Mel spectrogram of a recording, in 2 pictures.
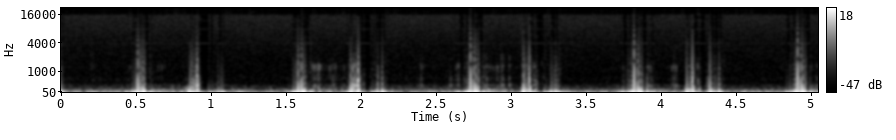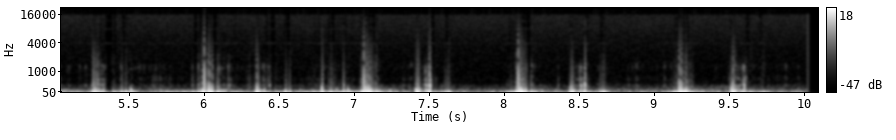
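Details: Adult's own heart recorded with stethoscope at the point of maximum impulse (apex) after an 8 km run: loud, low beats about 55 a minute, each a cluster of two or three thumps, a third heart sound (S3).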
